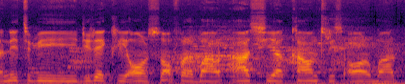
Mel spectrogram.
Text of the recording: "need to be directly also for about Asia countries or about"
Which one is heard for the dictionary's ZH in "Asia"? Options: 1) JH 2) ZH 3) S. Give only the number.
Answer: 3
